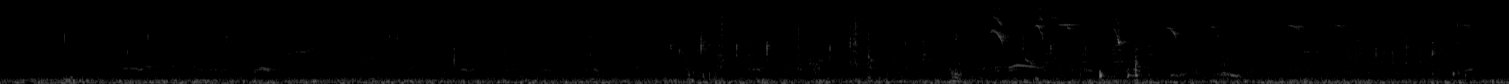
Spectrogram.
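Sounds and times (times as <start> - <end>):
low clucking bird notes: 9.2 - 15.0.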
